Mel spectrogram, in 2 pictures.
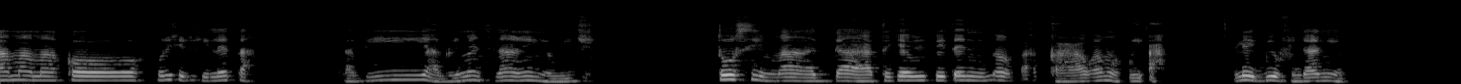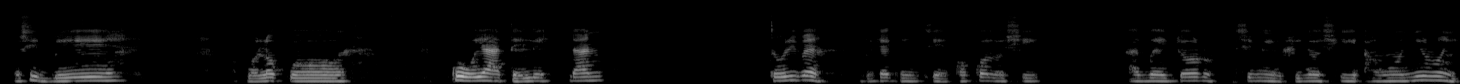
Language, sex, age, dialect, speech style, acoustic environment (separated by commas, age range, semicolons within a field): Yoruba, female, 25-34, Nigeria - Nigerian Standard, happy; relaxed; excited, silence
